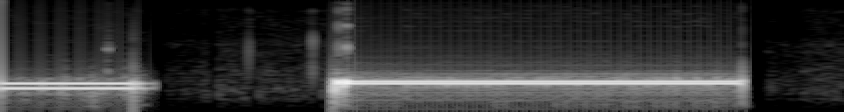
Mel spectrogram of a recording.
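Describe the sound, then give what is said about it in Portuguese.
A telephone line plays a call-transfer tone: a short steady electronic beep, a pause of near silence, then a longer unbroken tone at a constant pitch that stops abruptly. “agora eu vou transferir a ligação só para a auditoria finalizar com a senhora”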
